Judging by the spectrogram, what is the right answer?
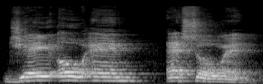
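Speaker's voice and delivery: J O N S O N, each letter slow and spaced; spelled out slowly. Retold or imitated. Salesman confidently spelling the customer's name, slow letters. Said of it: "They expect me to spell it".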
